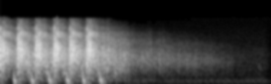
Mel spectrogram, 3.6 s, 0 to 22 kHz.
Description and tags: Humvee .50 caliber gun fired repeatedly.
